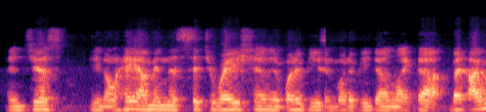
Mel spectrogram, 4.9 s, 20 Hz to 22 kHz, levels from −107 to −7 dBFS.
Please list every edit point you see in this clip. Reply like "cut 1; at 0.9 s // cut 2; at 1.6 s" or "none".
cut 1; at 3.2 s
